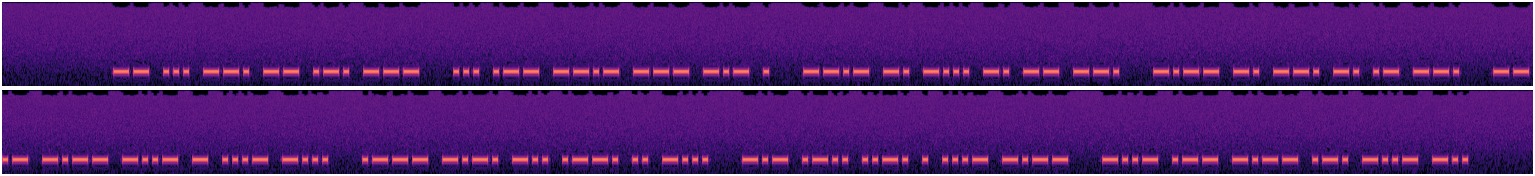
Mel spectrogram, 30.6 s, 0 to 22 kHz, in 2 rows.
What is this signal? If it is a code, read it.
Morse code, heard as a keyed tone, machine-sent, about 24 wpm, 580 Hz. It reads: MSGMRO SWQOKE QNBNMG YNGNAG QYXTVB JCDPIB KLFEVY XWYRXD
